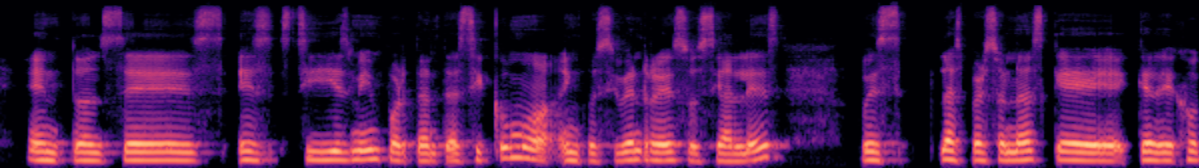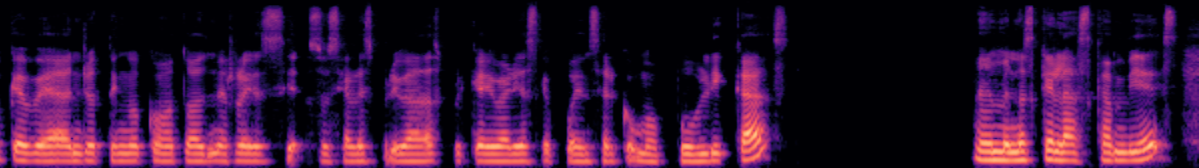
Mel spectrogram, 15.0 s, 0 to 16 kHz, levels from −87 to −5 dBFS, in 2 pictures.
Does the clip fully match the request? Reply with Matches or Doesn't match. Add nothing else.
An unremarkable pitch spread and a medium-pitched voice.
Doesn't match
